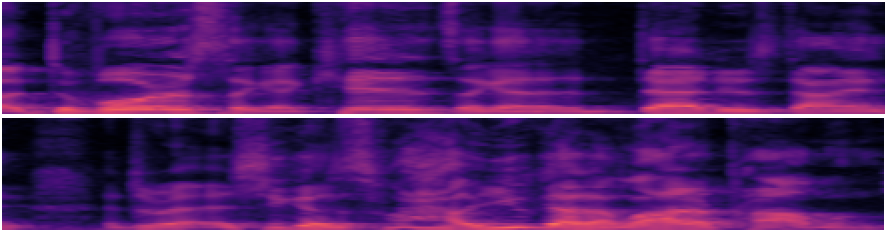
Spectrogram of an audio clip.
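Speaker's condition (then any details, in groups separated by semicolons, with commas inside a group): Cerebral palsy; from birth; sounds drunk, constant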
